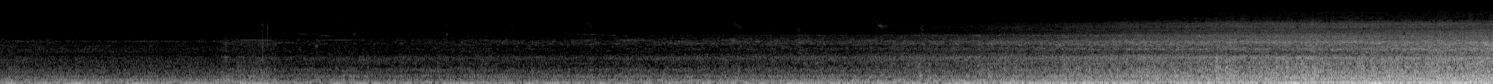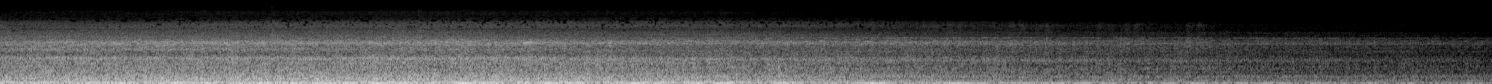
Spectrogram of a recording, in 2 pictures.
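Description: Taiwan Railway electric multiple-unit train passing on an elevated line: the rumble of its wheels on the rails builds from about eight seconds in, is loudest in the middle, and fades away toward the end.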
